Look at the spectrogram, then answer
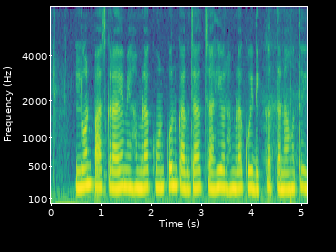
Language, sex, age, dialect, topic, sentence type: Magahi, female, 51-55, Western, banking, question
